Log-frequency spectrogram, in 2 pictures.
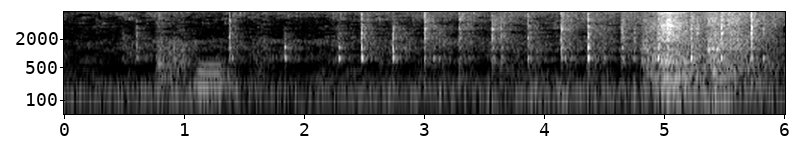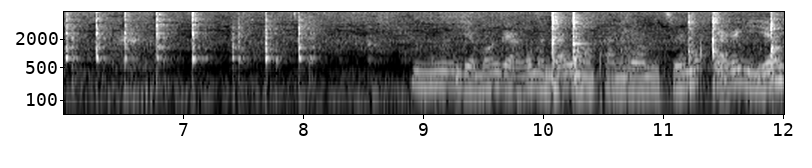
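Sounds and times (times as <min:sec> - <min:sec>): chicken wings sizzling in wok: 0:00.0 - 0:12.0
utensil tapping and scraping: 0:00.4 - 0:08.8, 0:10.0 - 0:12.0
onions scraped from plate: 0:04.5 - 0:06.8.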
